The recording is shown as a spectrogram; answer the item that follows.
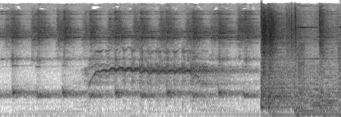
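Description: Sleigh bells jingling in a steady rhythm, with a horse's whinny sound effect lasting about a second, starting about a second in. A louder full band track cuts in suddenly near the end.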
